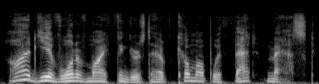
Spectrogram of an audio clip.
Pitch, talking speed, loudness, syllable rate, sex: 120 Hz, 245 wpm, -20 LUFS, 5.3 syllables/s, male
